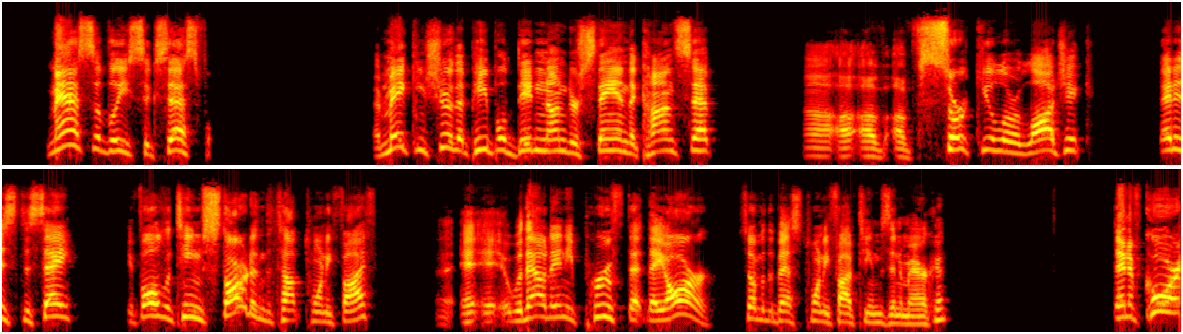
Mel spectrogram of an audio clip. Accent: Deep South, United States; despite growing up in the Deep South

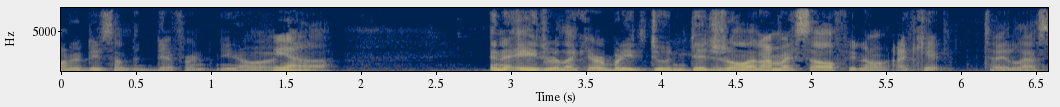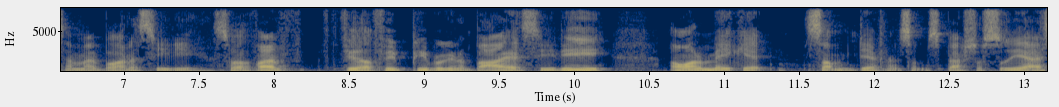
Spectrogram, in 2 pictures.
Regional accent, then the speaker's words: Zion, Illinois, United States; I grew up in a little town just north of here called Zion.

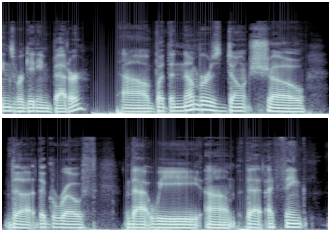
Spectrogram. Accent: Phoenix, Arizona, United States; now in Tucson, United States; I grew up in Phoenix.

